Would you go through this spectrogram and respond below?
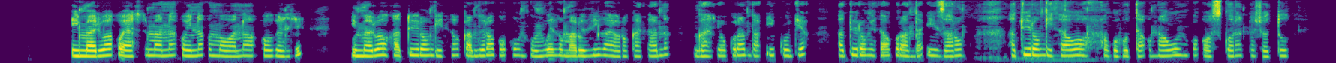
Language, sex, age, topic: Oshiwambo, female, 25-35, finance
